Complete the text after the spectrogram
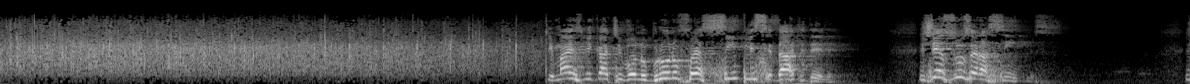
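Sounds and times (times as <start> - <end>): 
large crowd applauding: 0.0 - 6.1
speech: 5.5 - 8.5, 9.2 - 10.5.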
